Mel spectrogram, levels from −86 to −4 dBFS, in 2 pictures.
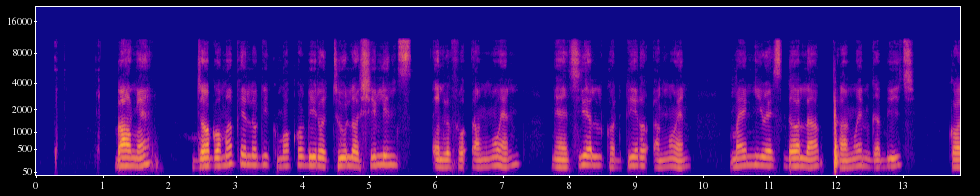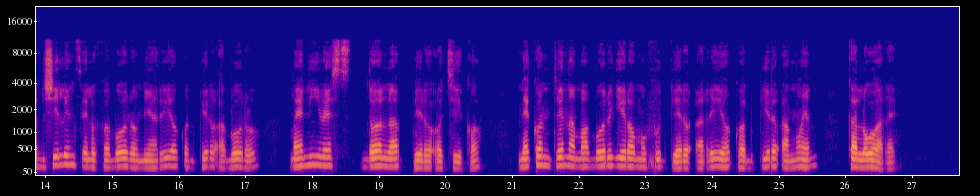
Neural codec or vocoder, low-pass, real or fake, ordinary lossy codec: codec, 24 kHz, 3 kbps, HILCodec; 10.8 kHz; fake; none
